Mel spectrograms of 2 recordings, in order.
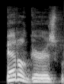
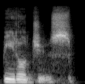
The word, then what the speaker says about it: Betelgeuse: Betelgeuse was the correct pronunciation, but most people just called it Betelgeuse.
